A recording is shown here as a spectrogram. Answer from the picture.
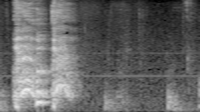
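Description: A man coughing twice in quick succession, a little after the start.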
